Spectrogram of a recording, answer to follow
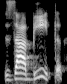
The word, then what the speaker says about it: habitent: ent, but we don't speak that ent, so it will be habit only. Habit. But this is S and this is silent H, so it will be Z.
